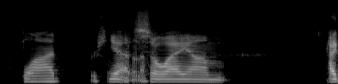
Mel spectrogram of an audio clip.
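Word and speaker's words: Blaidd: blood his name is looks spelled like blade but it's yeah pronounced like something else blood yeah so I um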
